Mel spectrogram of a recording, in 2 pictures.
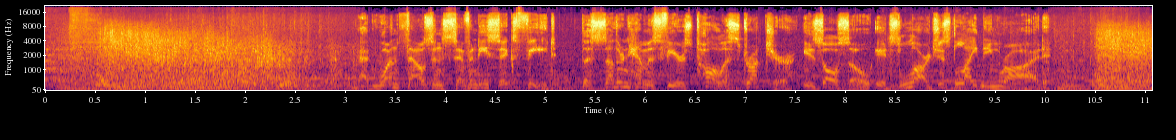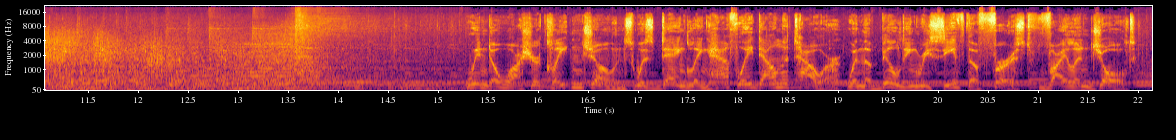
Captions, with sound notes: (thunder booms) At 1,076 feet, the southern hemisphere's tallest structure is also its largest lightning rod. (thunder booms) Window washer Clayton Jones was dangling halfway down the tower when the building received the first violent jolt.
